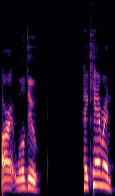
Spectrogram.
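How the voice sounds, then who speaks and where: A man's voice: fairly high pitch, expressive, moderate pace, lightly acted. A man acting a casual young guy breaking doomsday news in an amateur audio drama. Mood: urgent, casual.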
